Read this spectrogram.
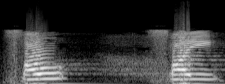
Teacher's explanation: صاد کو سیٹی کی آواز میں اور پر پڑھیں گے، موٹا پڑھیں گے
